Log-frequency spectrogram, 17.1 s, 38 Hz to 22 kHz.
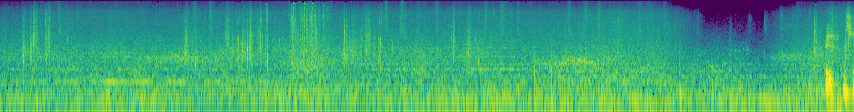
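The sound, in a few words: rain falling in video game The Witcher 3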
